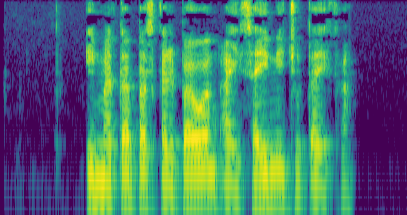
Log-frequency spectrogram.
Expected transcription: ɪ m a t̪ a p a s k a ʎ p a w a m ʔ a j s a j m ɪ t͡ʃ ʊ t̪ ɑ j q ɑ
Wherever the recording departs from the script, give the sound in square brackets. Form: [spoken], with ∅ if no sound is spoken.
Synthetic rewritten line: ɪ m a t̪ a p a s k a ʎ p a w a [ŋ] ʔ a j s a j m ɪ t͡ʃ ʊ t̪ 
